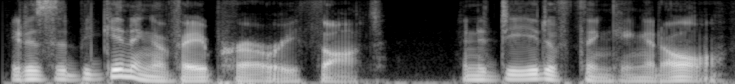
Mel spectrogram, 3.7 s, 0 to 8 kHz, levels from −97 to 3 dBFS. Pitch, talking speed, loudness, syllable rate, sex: 95 Hz, 230 wpm, -18 LUFS, 5.9 syllables/s, male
